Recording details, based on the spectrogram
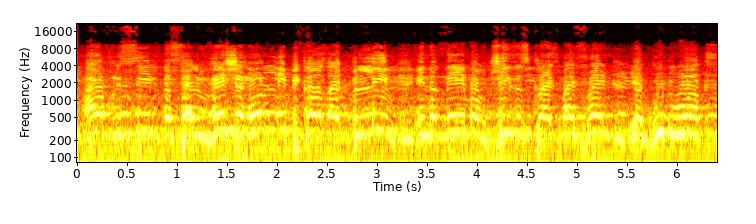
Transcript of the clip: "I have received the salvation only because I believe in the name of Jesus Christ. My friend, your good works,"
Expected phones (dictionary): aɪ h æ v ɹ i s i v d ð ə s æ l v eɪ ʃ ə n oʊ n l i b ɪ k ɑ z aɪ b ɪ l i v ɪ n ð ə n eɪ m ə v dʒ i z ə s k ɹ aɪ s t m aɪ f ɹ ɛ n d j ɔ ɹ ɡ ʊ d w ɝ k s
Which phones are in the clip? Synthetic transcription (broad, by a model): aɪ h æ v ɹ i s i v d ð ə s æ l v eɪ ʃ ə n oʊ n l i b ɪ k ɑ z aɪ b ɪ l i v ɪ n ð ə n eɪ m ə v dʒ i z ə s k ɹ aɪ s t m aɪ f ɹ ɛ n d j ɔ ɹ ɡ ʊ d w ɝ k s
